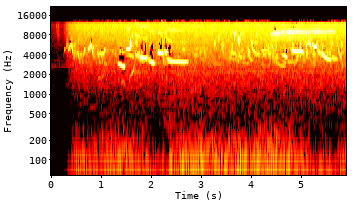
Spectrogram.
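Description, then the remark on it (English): An eastern meadowlark's song of clear, slurred whistles among other chirps and tweets, repeating steadily for several seconds over a constant low outdoor rumble like wind. “Well, how about let's give a listen to another bird now. This will be the eastern meadowlark.”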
